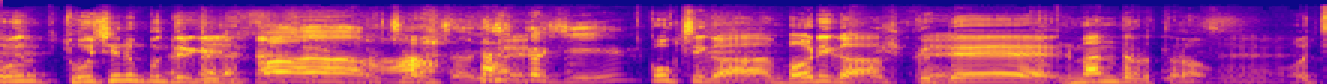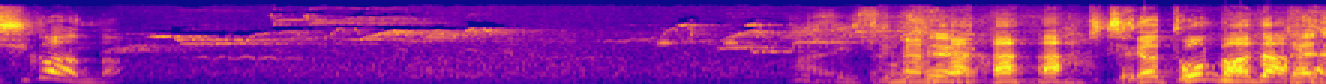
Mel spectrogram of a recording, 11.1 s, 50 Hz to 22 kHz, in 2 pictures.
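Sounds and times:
soft outdoor hush: 0.0s - 11.0s
birds chirping: 0.7s - 11.0s.

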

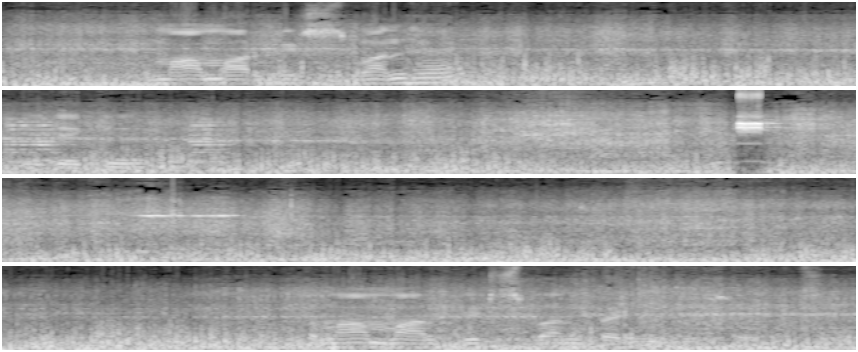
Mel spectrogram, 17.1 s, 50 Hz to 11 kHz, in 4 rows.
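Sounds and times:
motorcycle engine and road noise: 0.0s - 17.0s.

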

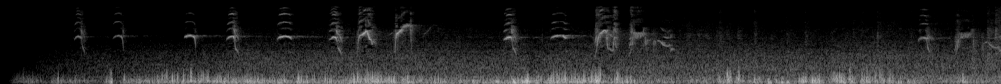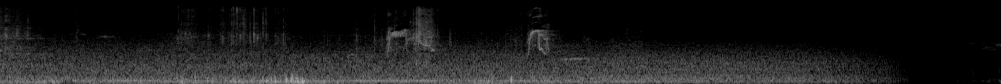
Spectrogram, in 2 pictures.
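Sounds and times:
small birds chirping: 5.0s - 7.0s, 9.1s - 11.3s, 13.7s - 14.5s, 15.2s - 16.0s.

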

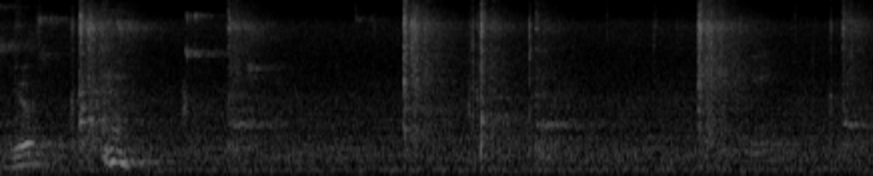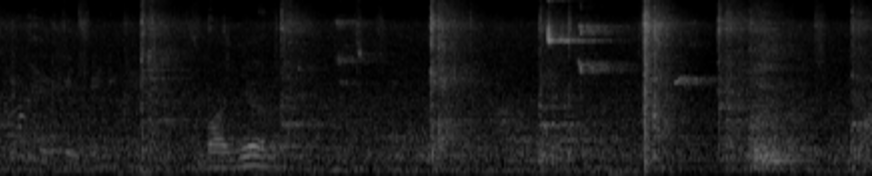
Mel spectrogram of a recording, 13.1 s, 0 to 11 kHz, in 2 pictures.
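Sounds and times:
rackets striking shuttlecock: 0.5s - 0.9s, 3.0s - 5.6s, 9.7s - 13.0s.

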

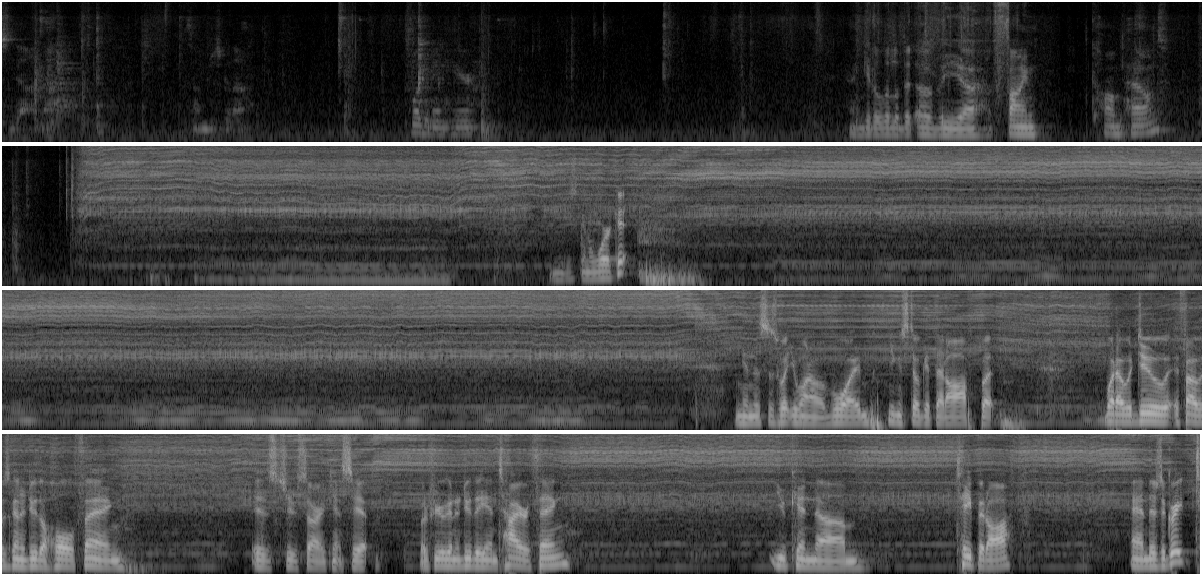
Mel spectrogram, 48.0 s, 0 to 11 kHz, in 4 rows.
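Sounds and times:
rotary tool whining: 12.6s - 47.9s.

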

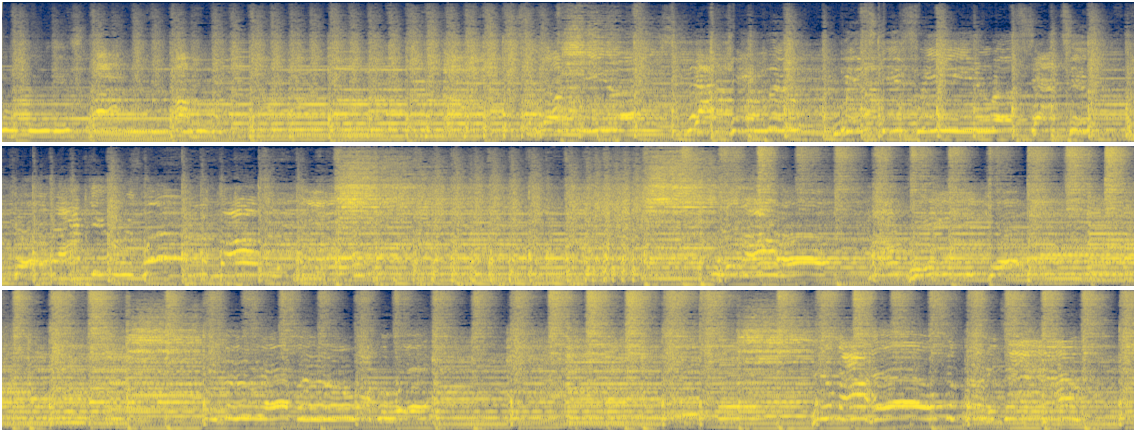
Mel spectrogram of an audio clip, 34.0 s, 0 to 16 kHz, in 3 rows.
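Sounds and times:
live country-rock band playing: 0.0s - 33.9s.

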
